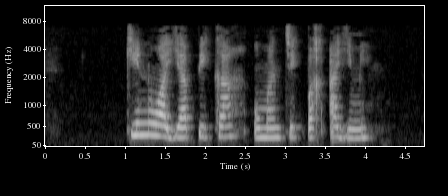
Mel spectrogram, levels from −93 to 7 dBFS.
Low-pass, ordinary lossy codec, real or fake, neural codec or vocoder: 7.2 kHz; MP3, 96 kbps; real; none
